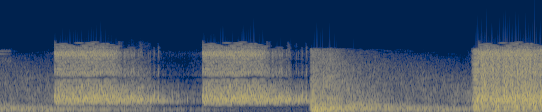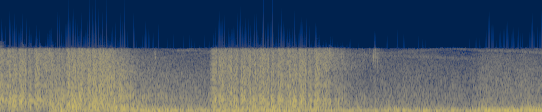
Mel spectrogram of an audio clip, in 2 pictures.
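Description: Film battle soundtrack with gunfire, cut abruptly between clips in a montage. It turns louder and denser from about five seconds in.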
